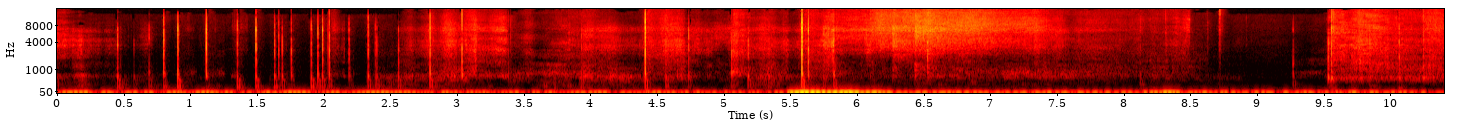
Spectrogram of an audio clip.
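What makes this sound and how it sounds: Long nails scratch the sides and then the top of a large iPad Pro cardboard box with a glossy printed lid. Quick, uneven scrapes and taps come about four per second with a bright, papery texture. The sound swells into a louder stretch of scratching near the middle before settling back to a steady rasp.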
